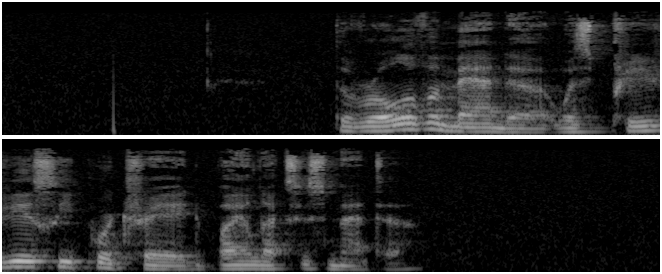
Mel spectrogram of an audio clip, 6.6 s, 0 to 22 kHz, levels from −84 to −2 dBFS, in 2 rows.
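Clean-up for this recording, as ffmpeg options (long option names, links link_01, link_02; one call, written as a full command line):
ffmpeg -i in.wav -af "afftdn=noise_reduction=16:noise_floor=-64" out.wav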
